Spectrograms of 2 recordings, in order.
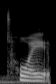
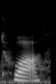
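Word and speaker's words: Toi: want to say um toy toy toy is pronounced toy like t y and not TWA because apparently this uh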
